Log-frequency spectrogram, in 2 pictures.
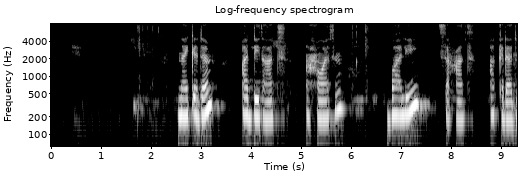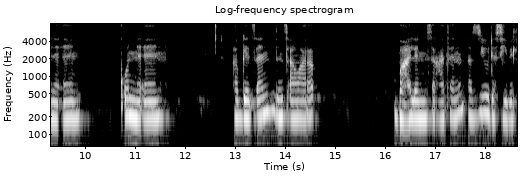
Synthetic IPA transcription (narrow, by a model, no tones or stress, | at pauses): najkʼɐd̪ɐm | ʔad̪ːe̞t̪ʰat̪ | ʔaħwat̪ʰɨn | bahli | sɨɾʕat̪ | ʔakʰːɐd̪ad̪nɐʔɨn | kʼonːɐʔɨn | ʔaβɡɐt͡sʼɐnd̪ɨnt͡sʼawaɾɐqʼ | bahlɨnsɨɾʕat̪ʰɨnɨnaziud̪ɐsjɪβɨl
